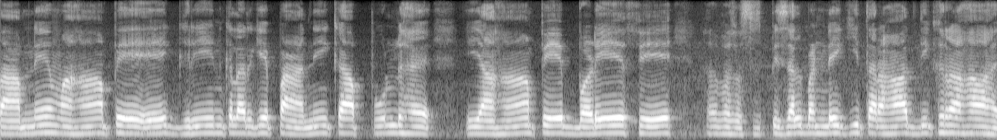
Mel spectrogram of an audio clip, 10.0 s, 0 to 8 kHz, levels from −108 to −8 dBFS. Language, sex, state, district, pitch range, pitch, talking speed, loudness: Hindi, male, Odisha, Malkangiri, 145-160 Hz, 155 Hz, 120 wpm, -14 LUFS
